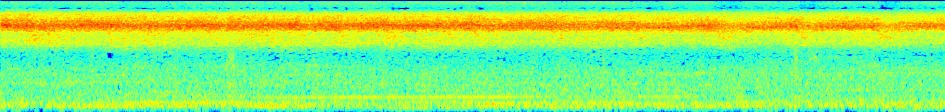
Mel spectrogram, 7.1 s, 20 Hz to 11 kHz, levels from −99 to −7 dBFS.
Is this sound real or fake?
real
